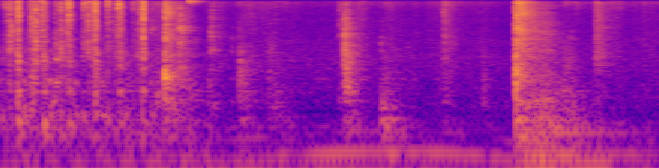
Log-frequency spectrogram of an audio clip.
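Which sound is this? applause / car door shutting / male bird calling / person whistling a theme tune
car door shutting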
